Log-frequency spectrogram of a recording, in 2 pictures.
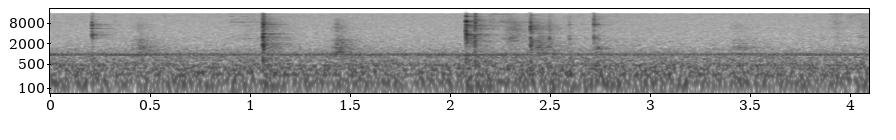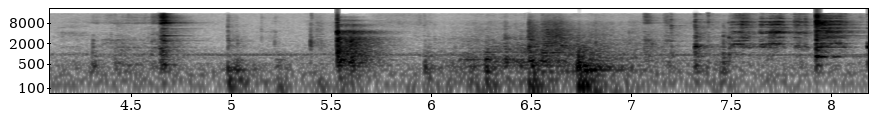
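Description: Metal spoon clinking and scraping in a small stainless steel saucepan as sugar is spooned onto dry glaze powder and mixed in. It starts about halfway through, after a quiet stretch with a few faint clicks, and grows busier toward the end.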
